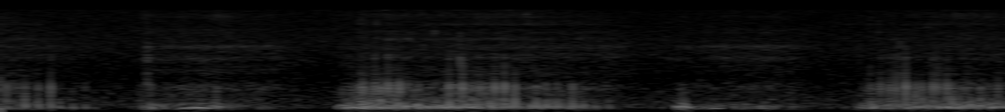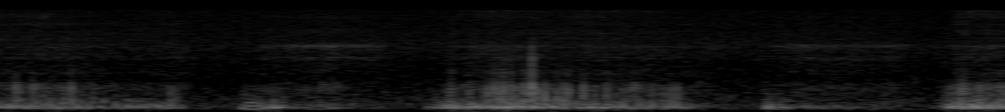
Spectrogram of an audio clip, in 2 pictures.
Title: Guess who's snoring?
